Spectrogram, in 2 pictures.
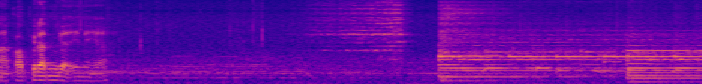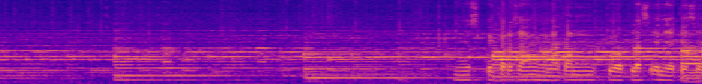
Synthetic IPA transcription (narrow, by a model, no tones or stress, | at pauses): akapiɾat̪̚ŋɡaʔinija | nispikərsaaŋŋanakand̪̥uab̥əlasɪnjat̪isa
